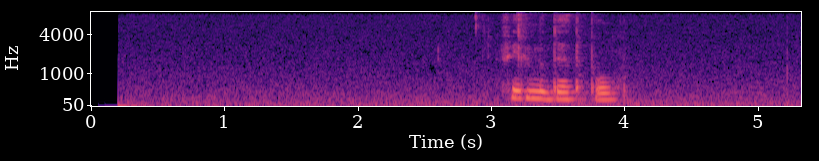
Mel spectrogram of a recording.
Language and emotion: Russian, neutral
